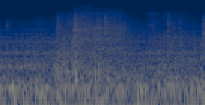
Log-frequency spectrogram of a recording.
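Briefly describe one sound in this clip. Heavy footsteps thud on a hard floor nearby.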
